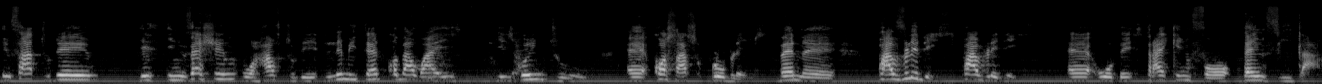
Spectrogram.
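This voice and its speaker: Man from Ghana, high voice, casual live-stream football host, lots of uhs, faint hum behind. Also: expressive, measured pace, poor audio. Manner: chatty, answers live chat, many fillers. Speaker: watch-along host.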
